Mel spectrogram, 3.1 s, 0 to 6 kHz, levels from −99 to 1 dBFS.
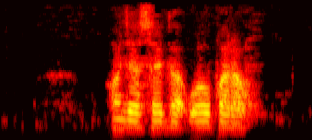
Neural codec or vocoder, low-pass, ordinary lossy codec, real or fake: none; 5.4 kHz; MP3, 24 kbps; real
